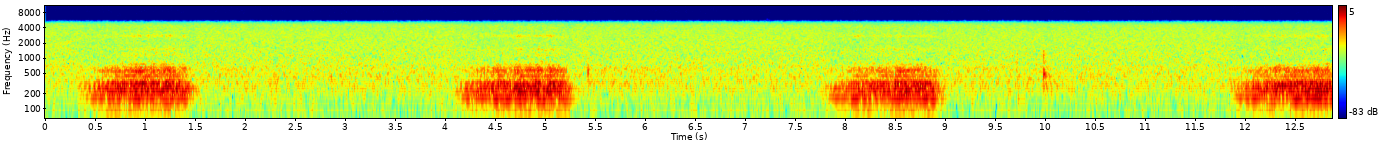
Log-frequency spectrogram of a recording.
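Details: Pet dog asleep and snoring, likened to stomach growling, with four low, raspy, rumbling snores evenly spaced about every four seconds and a hushed room in between.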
